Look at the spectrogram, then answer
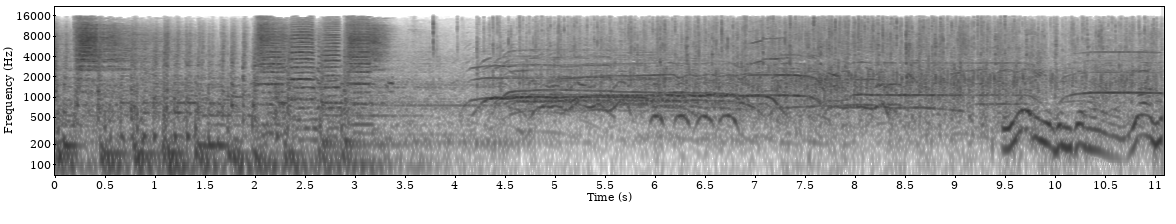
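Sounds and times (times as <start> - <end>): marching band brass and drums: 0.0 - 3.8
crowd cheering and whooping: 0.9 - 2.6, 3.3 - 11.0.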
